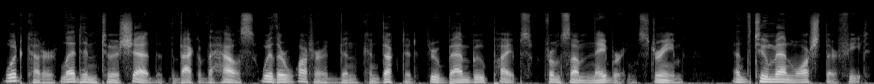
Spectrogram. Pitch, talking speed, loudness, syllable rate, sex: 100 Hz, 220 wpm, -20 LUFS, 5.5 syllables/s, male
